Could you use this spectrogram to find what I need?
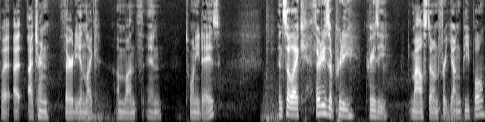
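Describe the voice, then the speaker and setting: A man with a very deep, low pitch speaks at a fairly slow pace, with lively intonation. He leaves long, frequent pauses in a very clean recording with a silent background. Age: 30s. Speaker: podcast host. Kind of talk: casual chat. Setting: home studio. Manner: loud.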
